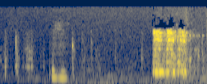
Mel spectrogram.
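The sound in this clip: A telephone rings for a listener's incoming call: one bright, buzzing ring burst lasting about half a second, arriving late after a few short, quiet noises.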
